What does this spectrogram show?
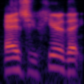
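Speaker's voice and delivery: ordinary talk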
